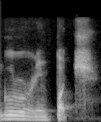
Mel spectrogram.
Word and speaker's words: Guru Rinpoche: Pronunciado nosotros decimos Guru Rinpoche. Los tibetanos dicen Guru Rinpoche. La E prácticamente es muda.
